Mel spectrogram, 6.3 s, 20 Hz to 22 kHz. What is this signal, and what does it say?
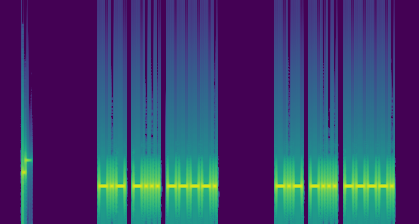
Morse code, heard as a keyed tone, about 28 wpm, 700 Hz. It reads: KB9 KB9
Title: USA Call Sign Prefixes - Repeated 2x - 28wpm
